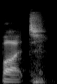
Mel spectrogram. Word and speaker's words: Butt: No, Archibald Butt. It may be pronounced Butte. I don't know, but it's spelled B-U-T-T. But. Butte, Montana. That's B-U-T-T-E. That's true. So it's got to be Butt.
